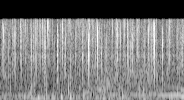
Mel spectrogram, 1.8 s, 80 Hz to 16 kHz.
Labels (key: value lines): label: biophony, cascading saw
recorder: SoundTrap 600 or HydroMoth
